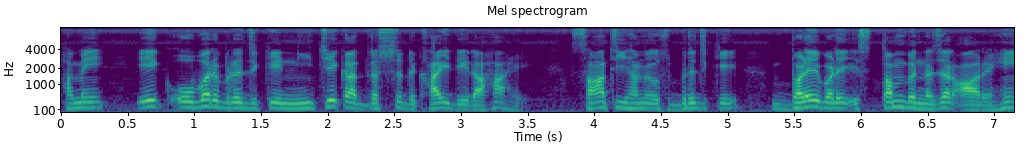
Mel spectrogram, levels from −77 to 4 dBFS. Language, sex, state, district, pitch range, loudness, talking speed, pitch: Hindi, male, Chhattisgarh, Rajnandgaon, 130-155 Hz, -21 LUFS, 190 wpm, 140 Hz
